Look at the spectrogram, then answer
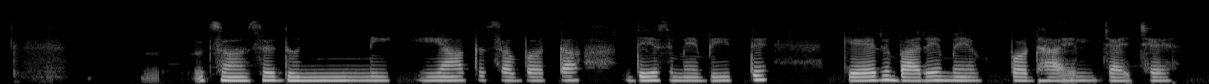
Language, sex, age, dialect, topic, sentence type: Maithili, female, 25-30, Bajjika, banking, statement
